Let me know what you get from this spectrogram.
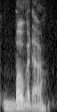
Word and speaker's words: Boveda: The correct pronunciation is Boveda. So if you hear a Spanish speaker pronounce it, it's going to largely be Boveda. – Yeah. Boveda. – Almost like the V is another B.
